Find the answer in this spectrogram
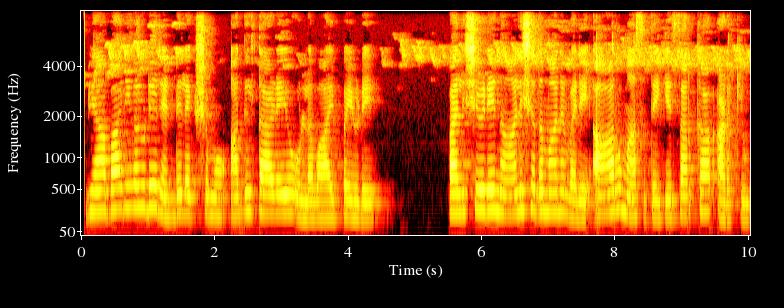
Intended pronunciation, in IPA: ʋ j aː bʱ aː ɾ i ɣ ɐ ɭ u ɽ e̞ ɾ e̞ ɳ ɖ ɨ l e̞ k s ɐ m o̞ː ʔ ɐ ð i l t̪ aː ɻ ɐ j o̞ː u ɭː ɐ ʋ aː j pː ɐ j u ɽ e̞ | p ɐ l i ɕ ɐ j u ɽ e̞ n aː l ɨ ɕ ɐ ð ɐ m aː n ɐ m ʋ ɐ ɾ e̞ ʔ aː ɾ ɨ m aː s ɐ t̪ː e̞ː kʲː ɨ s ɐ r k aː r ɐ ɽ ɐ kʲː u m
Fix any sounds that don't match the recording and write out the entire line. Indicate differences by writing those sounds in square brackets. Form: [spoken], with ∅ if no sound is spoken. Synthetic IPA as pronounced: ʋ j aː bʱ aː ɾ i ɣ ɐ ɭ u ɽ e̞ ɾ e̞ ɳ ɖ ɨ l e̞ k [ʂ] ɐ m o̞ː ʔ ɐ ð i l t̪ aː ɻ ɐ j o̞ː u ɭː ɐ ʋ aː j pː ɐ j u ɽ e̞ | p ɐ l i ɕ ɐ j u ɽ e̞ n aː l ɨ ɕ ɐ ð ɐ m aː n ɐ m ʋ ɐ ɾ e̞ ʔ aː [r] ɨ m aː s ɐ t̪ː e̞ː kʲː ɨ s ɐ r k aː r ɐ ɽ ɐ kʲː u m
